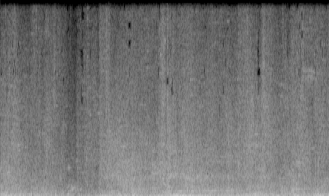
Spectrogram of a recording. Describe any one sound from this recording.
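Magic spells whoosh and crackle in a fast fantasy battle.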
